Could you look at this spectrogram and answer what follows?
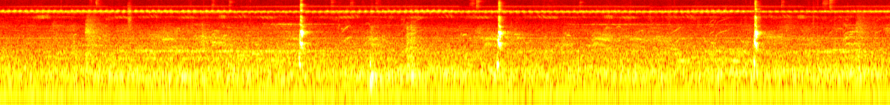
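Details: Indian moorhen, a female incubating a clutch of five lightly speckled eggs in a reed-bed at a created wetland in New Delhi, India; three abrupt, sharp clicking notes a few seconds apart over steady hiss and a constant high whine.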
